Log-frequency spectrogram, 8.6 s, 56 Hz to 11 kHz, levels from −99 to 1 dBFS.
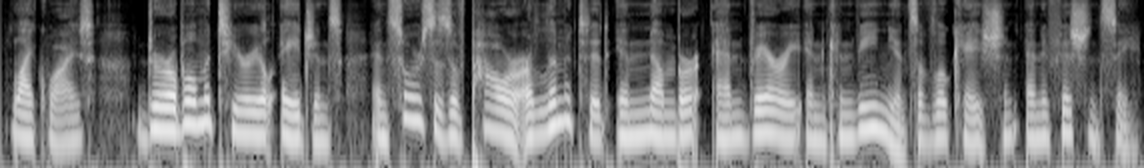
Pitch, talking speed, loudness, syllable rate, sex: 160 Hz, 140 wpm, -19 LUFS, 5.6 syllables/s, female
